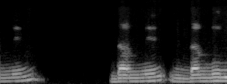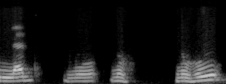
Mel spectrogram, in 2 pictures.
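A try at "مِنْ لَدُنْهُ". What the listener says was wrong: না, উনহু না, মিল্লাদুনহু। নুন জজম তো এটা।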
